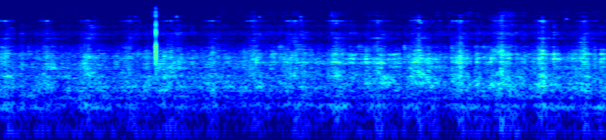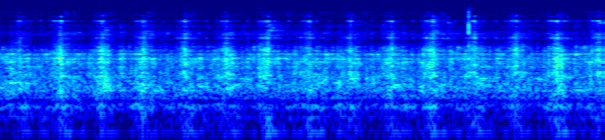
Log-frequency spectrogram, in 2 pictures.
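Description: Horizontal milling machine running under power feed, its multi-point cutter cutting a tooth space into a spur gear blank: a steady mechanical clatter with a regular ticking. A sharp click comes about a second and a half in and another near the end.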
